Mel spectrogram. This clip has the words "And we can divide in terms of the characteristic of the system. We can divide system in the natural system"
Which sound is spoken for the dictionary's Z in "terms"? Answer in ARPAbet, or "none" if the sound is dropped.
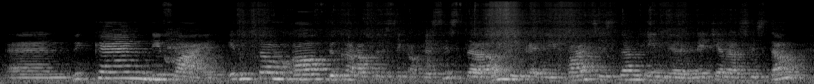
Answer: none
